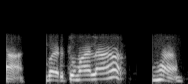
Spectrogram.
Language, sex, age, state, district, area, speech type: Marathi, male, 30-45, Maharashtra, Kolhapur, urban, conversation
